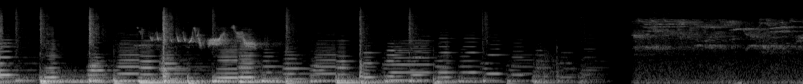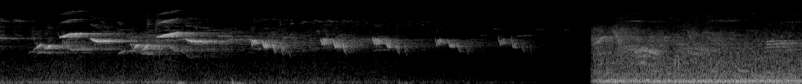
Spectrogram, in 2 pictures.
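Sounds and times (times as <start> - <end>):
bird chirping: 1.4 - 2.7, 6.3 - 16.0
outdoor background noise: 14.0 - 16.0.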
